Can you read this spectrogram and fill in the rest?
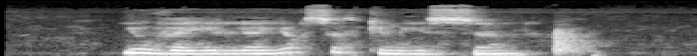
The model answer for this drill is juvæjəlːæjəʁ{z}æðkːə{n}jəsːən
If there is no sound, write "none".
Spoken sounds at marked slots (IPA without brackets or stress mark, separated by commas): s, m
